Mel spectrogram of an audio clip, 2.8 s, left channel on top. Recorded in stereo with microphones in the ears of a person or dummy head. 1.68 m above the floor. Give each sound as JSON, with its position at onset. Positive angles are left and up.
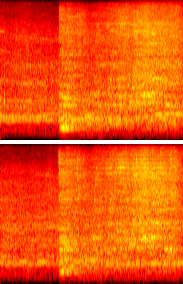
{"t": 0.9, "sound": "a toilet flushing", "side_deg": -55, "distance_m": 0.9}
